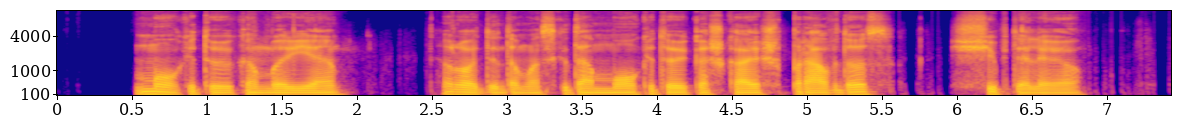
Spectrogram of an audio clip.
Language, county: Lithuanian, Klaipėda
